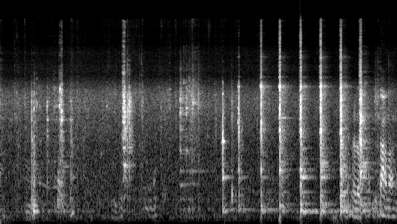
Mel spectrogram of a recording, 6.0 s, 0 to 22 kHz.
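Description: Hand tools striking the steel boom-cylinder pin and bracket of a Hitachi Zaxis 135 excavator to drive the pin out: sharp metal knocks, each with a brief ringing tone. The knocks are few at first and come quicker, about three a second, through the second half.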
